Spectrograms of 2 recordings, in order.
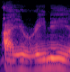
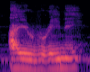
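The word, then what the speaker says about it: eirene: There's a Greek word that I'm reliably informed is spelled E-I-R-E-N-E. I suppose it's pronounced Irene or Irene.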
